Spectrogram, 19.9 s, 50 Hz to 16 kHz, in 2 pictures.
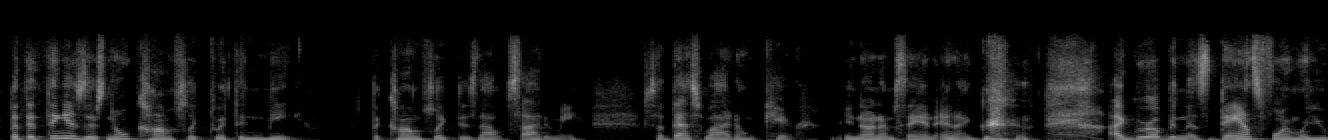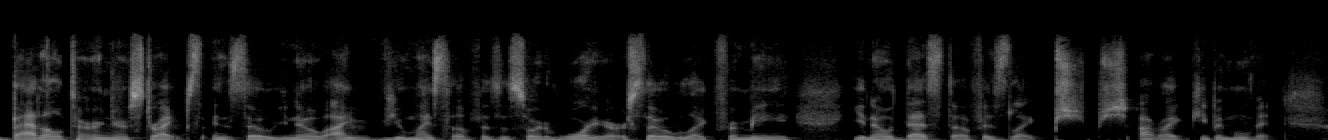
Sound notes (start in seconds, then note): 7.1 laugh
